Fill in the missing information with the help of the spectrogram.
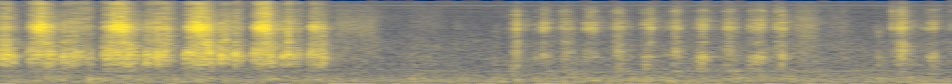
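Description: A wooden stylus scratches ice cream shapes into the black wax-coated page of a spiral scratch art pad in continuous strokes, the other hand resting flat on the page. Bright, dry rasping strokes repeat at a brisk, uneven pace, louder for the first second and a half, then a short pause followed by a run of quicker, softer scratches.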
